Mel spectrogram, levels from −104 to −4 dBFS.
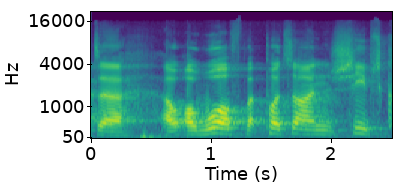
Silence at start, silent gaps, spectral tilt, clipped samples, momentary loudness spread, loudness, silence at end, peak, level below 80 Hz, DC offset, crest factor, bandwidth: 0 s; none; -3 dB/octave; under 0.1%; 10 LU; -19 LUFS; 0 s; 0 dBFS; -52 dBFS; under 0.1%; 18 dB; 13 kHz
